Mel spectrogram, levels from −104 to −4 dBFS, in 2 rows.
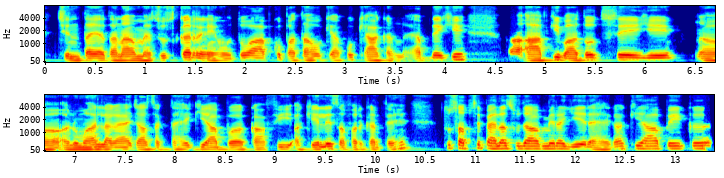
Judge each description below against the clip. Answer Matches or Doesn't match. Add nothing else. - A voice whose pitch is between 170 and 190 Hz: Doesn't match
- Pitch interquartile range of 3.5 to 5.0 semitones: Matches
